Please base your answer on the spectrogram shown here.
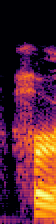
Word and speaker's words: her: right let's work on the word her instead of here okay soft H don't push it as hard okay so it's she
